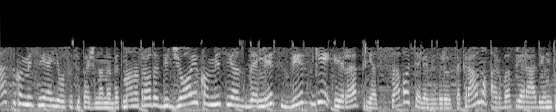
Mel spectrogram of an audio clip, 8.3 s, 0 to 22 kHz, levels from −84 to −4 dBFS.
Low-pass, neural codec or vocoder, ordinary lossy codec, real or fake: 19.8 kHz; none; AAC, 16 kbps; real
